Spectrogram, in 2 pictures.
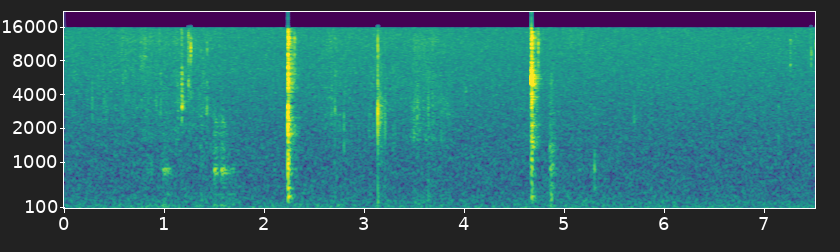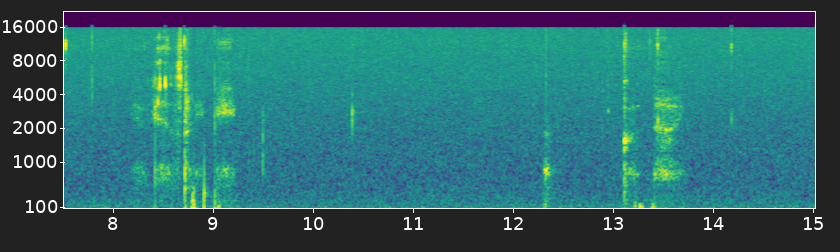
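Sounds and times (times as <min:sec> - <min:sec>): steady low hum: 0:00.0 - 0:15.0
person whispering: 0:08.2 - 0:09.3, 0:13.0 - 0:13.8.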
